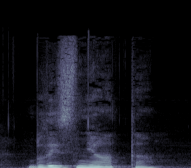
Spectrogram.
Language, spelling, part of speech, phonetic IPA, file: Ukrainian, близнята, noun, [bɫezʲˈnʲatɐ], Uk-близнята.ogg
- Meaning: twins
